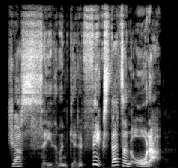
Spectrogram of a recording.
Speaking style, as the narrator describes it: Stainless snarled

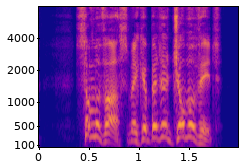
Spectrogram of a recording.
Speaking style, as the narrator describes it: snapped Josephine

